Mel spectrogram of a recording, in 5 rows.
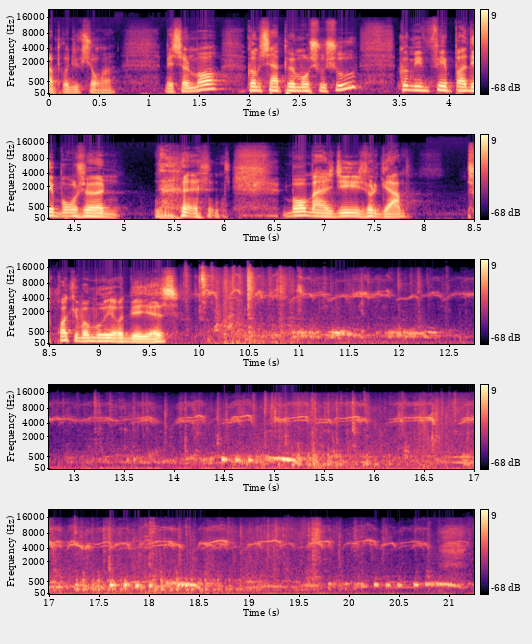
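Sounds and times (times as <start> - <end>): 
speech: 0.0 - 10.4
crowd of pigeons cooing in a loft: 9.8 - 21.2.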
